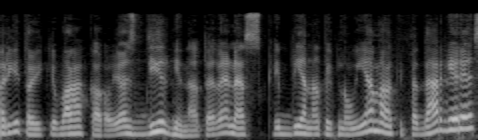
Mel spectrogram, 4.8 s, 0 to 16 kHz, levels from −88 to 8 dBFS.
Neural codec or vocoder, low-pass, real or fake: codec, 24 kHz, 1.5 kbps, HILCodec; 10.8 kHz; fake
